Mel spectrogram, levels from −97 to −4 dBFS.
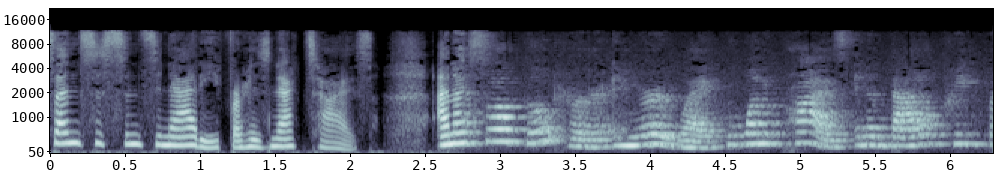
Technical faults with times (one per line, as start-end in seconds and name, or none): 0.00-6.29 low-delay AAC compression
2.78-6.29 switch to a distant microphone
